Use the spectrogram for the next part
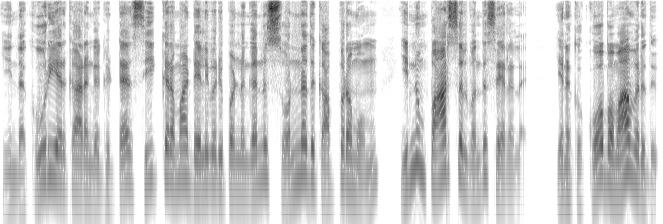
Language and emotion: Tamil, angry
